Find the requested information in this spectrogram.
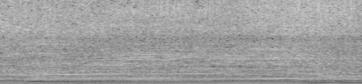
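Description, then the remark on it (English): A chainsaw roars steadily and loudly while cutting broken-off trees and storm debris in central Ohio the day after storms, as temperatures rise; its engine holds a constant buzzing pitch, then dips slightly near the end. No voices are heard. “Chainsaws and chippers were roaring while temperatures were rising.”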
